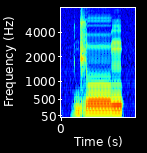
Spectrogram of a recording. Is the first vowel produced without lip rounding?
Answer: no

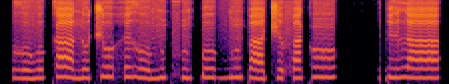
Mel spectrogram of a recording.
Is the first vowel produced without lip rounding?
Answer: no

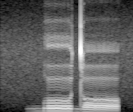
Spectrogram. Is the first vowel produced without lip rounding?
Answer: no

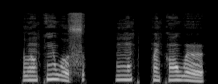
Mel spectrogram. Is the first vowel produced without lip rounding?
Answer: no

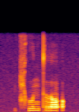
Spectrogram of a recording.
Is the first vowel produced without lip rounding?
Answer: no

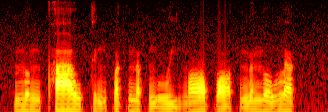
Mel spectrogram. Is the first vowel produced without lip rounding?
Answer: no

